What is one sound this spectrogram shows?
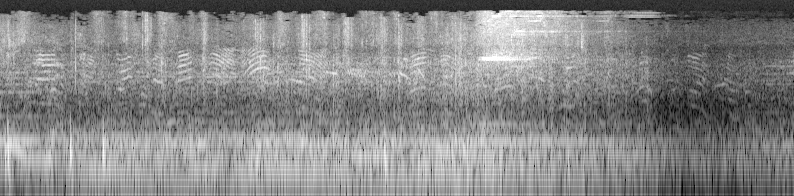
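Horse hooves clop and carriage wheels rattle on a cobbled street.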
